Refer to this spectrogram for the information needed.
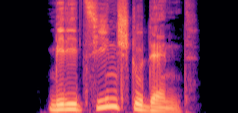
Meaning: medical student (person attending medical school or receiving a medical education, male or of unspecified sex)
- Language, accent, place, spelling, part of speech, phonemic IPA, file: German, Germany, Berlin, Medizinstudent, noun, /mediˈt͡siːnʃtuˌdɛnt/, De-Medizinstudent.ogg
